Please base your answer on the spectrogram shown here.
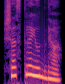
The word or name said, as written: ಶಸ್ತ್ರಯುದ್ಧ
